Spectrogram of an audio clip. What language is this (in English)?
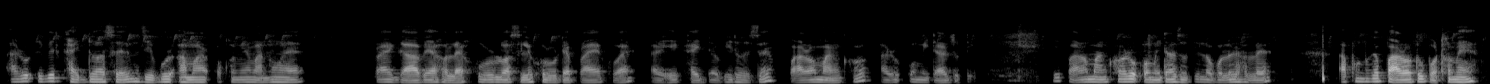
Assamese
